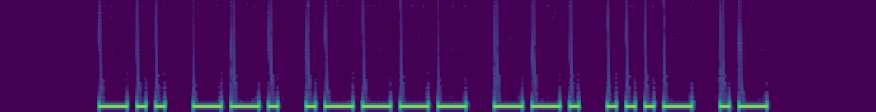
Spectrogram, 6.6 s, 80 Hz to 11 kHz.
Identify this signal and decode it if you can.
Morse code, heard as a keyed tone, about 17 wpm, 700 Hz. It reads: DG1GVA
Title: DXCC-100 Call Signs - 6 Characters - Repeated 2x - 17wpm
